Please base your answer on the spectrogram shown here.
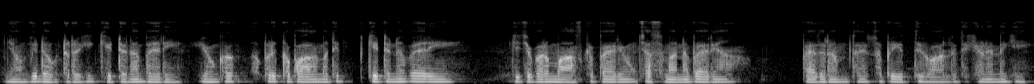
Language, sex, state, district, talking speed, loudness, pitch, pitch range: Garhwali, male, Uttarakhand, Uttarkashi, 155 wpm, -21 LUFS, 120 Hz, 115-125 Hz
